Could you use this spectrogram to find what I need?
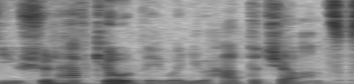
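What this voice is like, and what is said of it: Poor Darth Vader impression. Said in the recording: “I do a terrible Darth Vader impression”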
